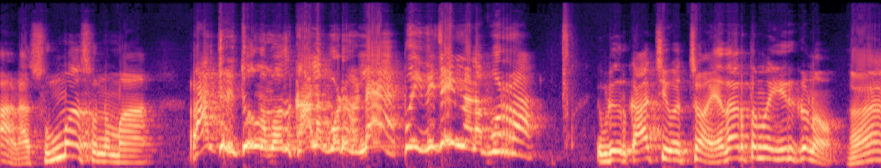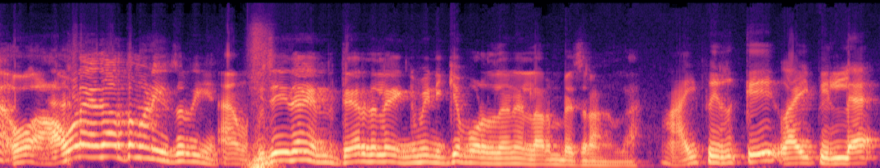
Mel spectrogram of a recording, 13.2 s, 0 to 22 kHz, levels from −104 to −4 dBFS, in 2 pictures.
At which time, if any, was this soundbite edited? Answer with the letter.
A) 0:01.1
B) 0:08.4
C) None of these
B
